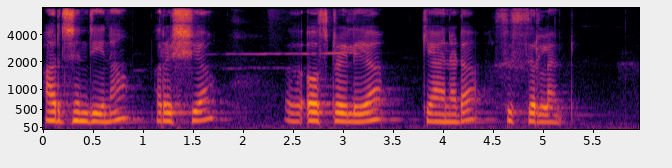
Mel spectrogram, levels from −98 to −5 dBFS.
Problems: none marked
